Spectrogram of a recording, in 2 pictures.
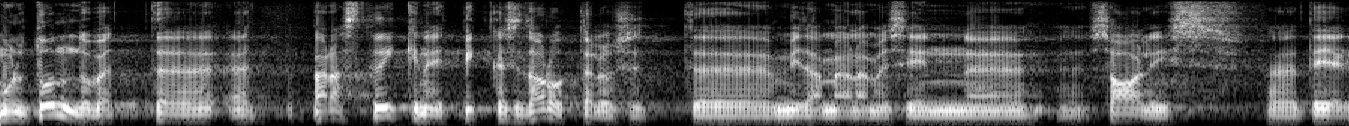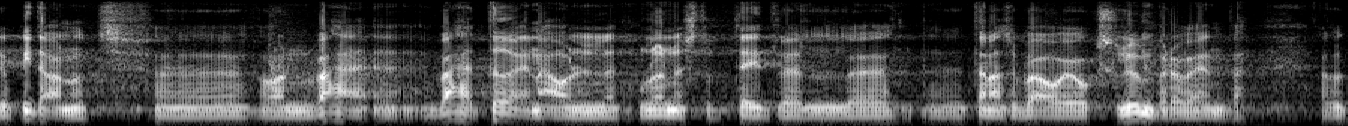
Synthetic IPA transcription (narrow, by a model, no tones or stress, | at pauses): mulːt̪und̪ub̥e̞t̪ːet̪pæɾɑst̪̚kɤjkːˑine̞jd̪̥̚pikːˑɑsid̪̥ɑɾut̪ːˑe̞lusid̪̥mid̪̥ɑme̞o̞le̞me̞siːn | sɑːlʲist̪e̞je̞ɡ̥ɑpid̪̥ɑnud̪̥ | o̞nvæɦḛvæɦet̪ɤenæulinet̪mulːɤnːest̪ub̥t̪e̞jd̪̥ve̞ːlt̪ænɑse̞pævɑjo̞ːksulymbəɾve̞ːnd̪̥ɑ | ɑɡ̥ɑ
